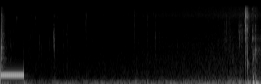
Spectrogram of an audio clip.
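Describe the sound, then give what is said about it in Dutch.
A telephone dialing a call for a live radio phone-in gives one brief, loud, steady tone at the start, followed by a faint low background hum. “Ik ga bellen.”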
